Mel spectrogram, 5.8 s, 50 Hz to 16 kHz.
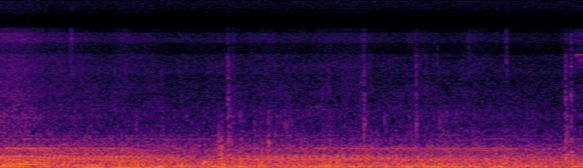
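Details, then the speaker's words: Peugeot 407 with the phone on the rear parcel shelf, rolling in first gear after the fix: the rear seat backrest latch loop was wrapped with electrical tape. Steady low road rumble, no knocks or rattles from behind, quiet cabin. "катимся на первой передаче тишина"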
